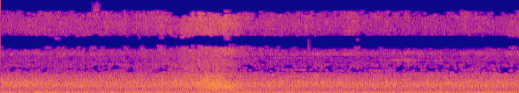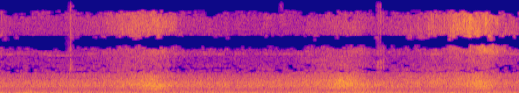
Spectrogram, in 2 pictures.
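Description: Road noise inside a moving car: a steady low rumble of engine and tyres, with a few brief swells of hiss about two, seven and nine seconds in.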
